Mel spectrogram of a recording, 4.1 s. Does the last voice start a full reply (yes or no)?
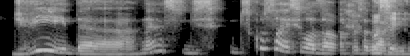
yes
